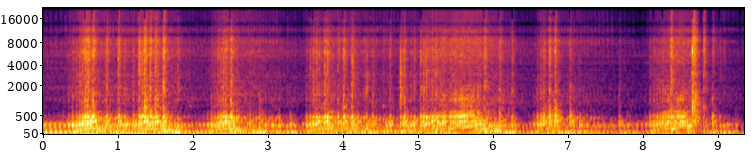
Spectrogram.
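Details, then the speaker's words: 1986 Honda XR628R with dual carbs, after jetting bumped leaner, breaking up above quarter throttle: big single revs unevenly with sharp pops and stumbles; popping on throttle, owner suspects lean running on the secondary carb. "Popping. I don't like that. That tells me it's lean."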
